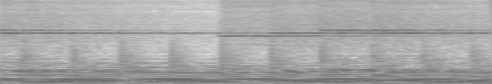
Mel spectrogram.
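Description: Ambient electronic meditation music: held synthesizer tones over a rapidly pulsing low bass.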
